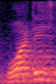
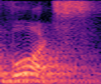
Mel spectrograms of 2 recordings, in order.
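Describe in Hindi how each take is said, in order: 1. दोनों शब्द पूरे और अलग-अलग बोले जाते हैं। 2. दोनों शब्द मिलकर एक ही शब्दांश में बोले जाते हैं। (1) "व्हाट इज को हम लोग शॉर्ट में क्या बोलते हैं" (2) "शॉर्ट में"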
